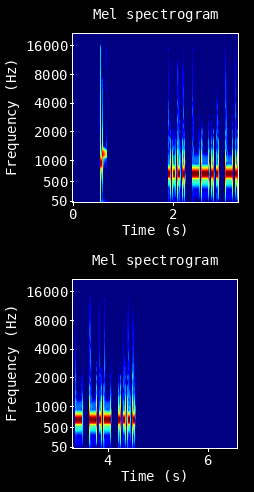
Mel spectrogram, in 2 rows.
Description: Morse code, heard as a keyed tone, about 25 wpm, 700 Hz. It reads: HZKKH
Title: Code Groups - 5 Letters - 25wpm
